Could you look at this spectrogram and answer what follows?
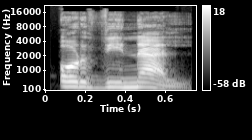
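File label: "ordinal", Spanish, female; mekanta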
